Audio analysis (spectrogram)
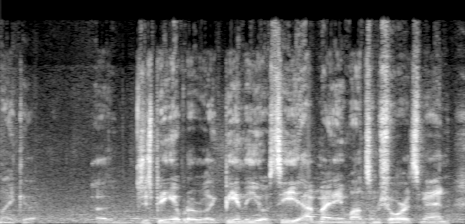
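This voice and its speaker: Soft-spoken and fairly quick, a man with an American accent talks at medium pitch in a monotone, flat intonation, with audible room echo and noticeable background noise. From Denver, Colorado. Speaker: mixed martial arts fighter. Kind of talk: casual interview. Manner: quiet. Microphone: too quiet.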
